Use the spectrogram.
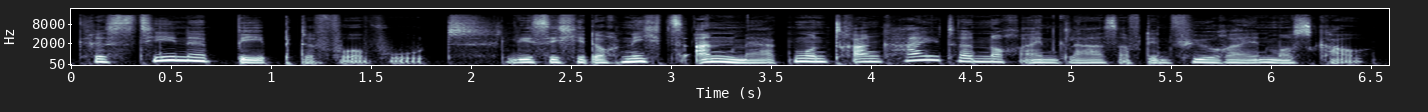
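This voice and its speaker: A speaker reading a passage from a novel in a slow, deliberate way. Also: medium pitch, lively intonation, darkish tone, no echo, clean studio sound.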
